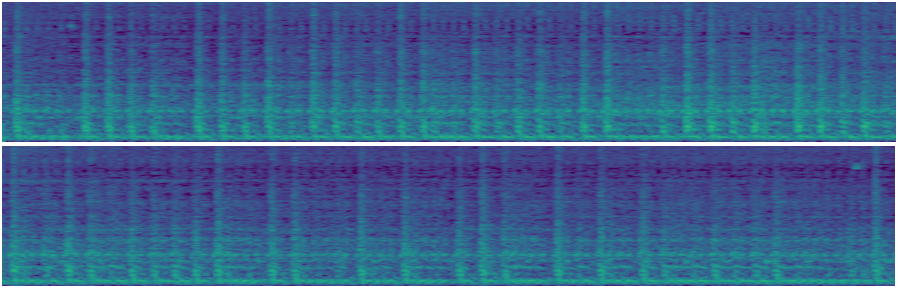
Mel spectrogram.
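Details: Engine at steady idle with a light, fairly quick ticking of about three per second on top. Something sounds off, but the cause is not identified. Abnormal engine ticking.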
